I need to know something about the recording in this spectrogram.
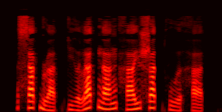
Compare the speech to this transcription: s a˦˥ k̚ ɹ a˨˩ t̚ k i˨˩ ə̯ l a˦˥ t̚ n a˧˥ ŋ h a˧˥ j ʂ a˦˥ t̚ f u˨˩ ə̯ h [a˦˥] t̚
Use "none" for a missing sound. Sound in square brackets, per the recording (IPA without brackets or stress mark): a˨˩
